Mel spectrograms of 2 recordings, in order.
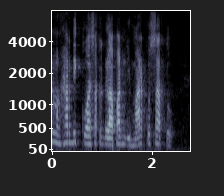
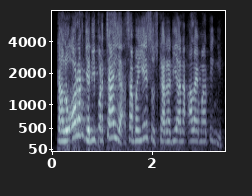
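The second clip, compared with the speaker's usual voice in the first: higher, louder sermon build; fiery preaching; 6 semitones higher, 13 dB louder than usual. Acted. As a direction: drive the point home to the church. Preaching at full force.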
